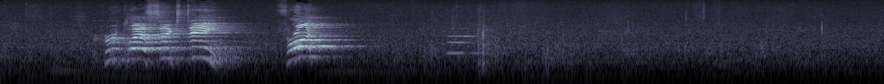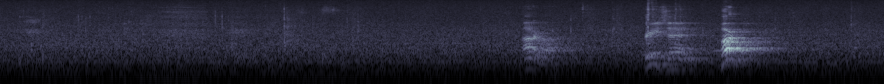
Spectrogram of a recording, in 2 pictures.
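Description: A man shouts commands loudly in an echoing hall.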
